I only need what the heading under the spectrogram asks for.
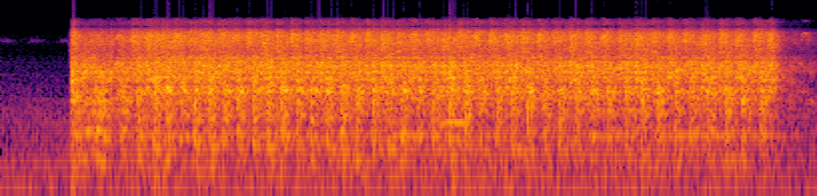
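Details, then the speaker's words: Chevrolet Tahoe that won't start, cranked after a one-time spray of starting fluid: five seconds of steady starter whirring that never catches or fires. The owner suspects no spark; the cause is not confirmed. Cranks but no start. "We're getting fuel now because we're putting them in there. But there's no spark."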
